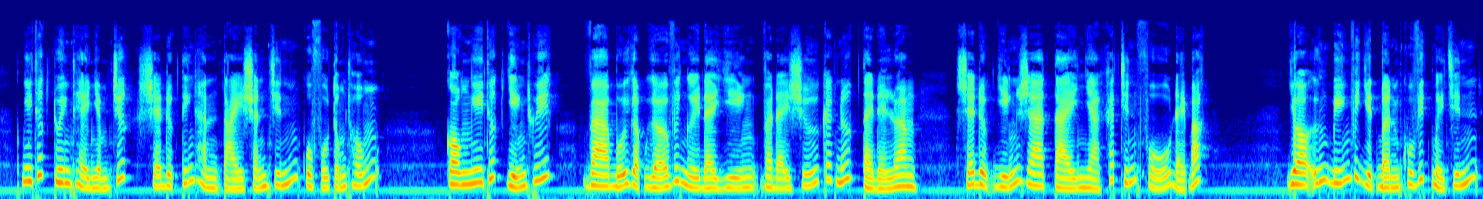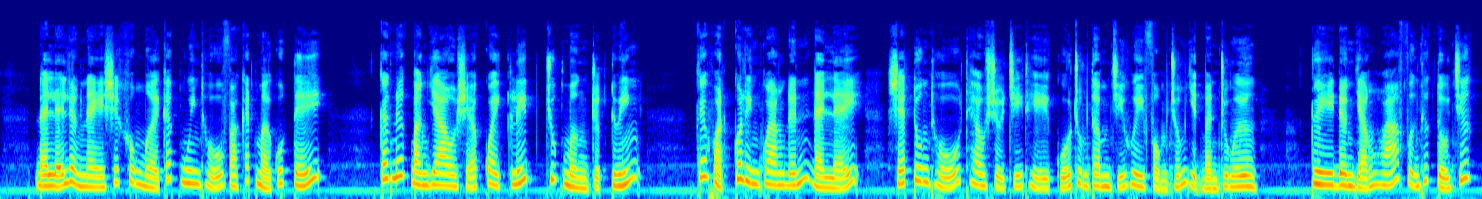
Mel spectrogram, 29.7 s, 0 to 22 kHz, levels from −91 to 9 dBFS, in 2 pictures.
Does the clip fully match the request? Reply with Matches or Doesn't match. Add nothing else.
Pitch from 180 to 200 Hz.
Matches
